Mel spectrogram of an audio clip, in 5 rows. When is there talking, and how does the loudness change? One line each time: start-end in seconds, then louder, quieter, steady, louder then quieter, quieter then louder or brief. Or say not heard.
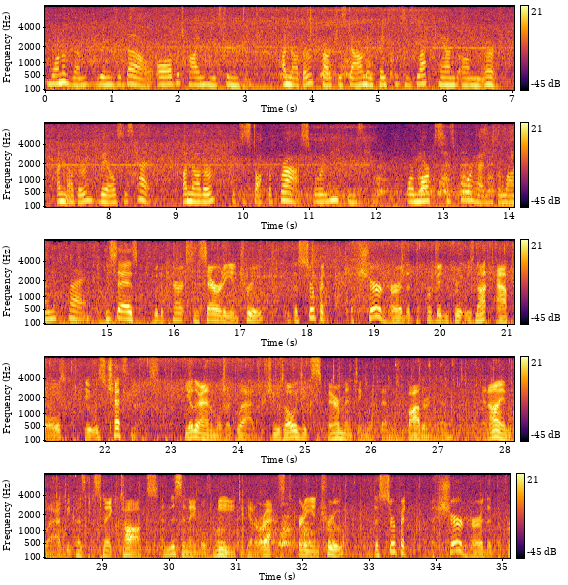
0.0-35.0 steady.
